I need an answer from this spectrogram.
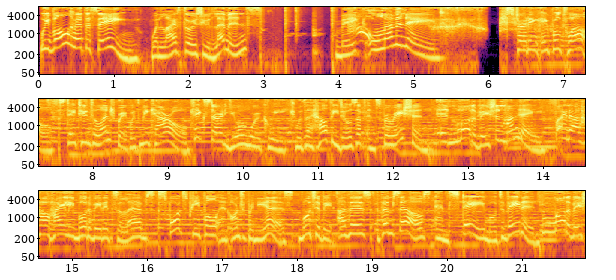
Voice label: Asian English Trailer

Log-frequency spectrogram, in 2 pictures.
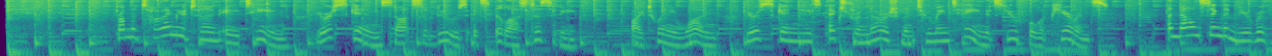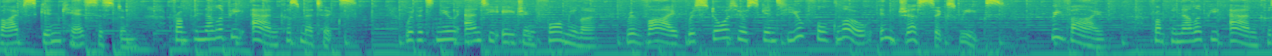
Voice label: Asian English Skin Care

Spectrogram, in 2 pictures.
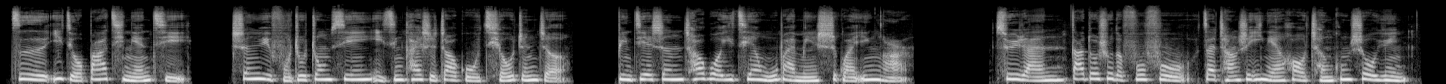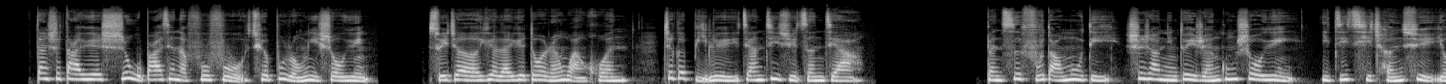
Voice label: Mandarin

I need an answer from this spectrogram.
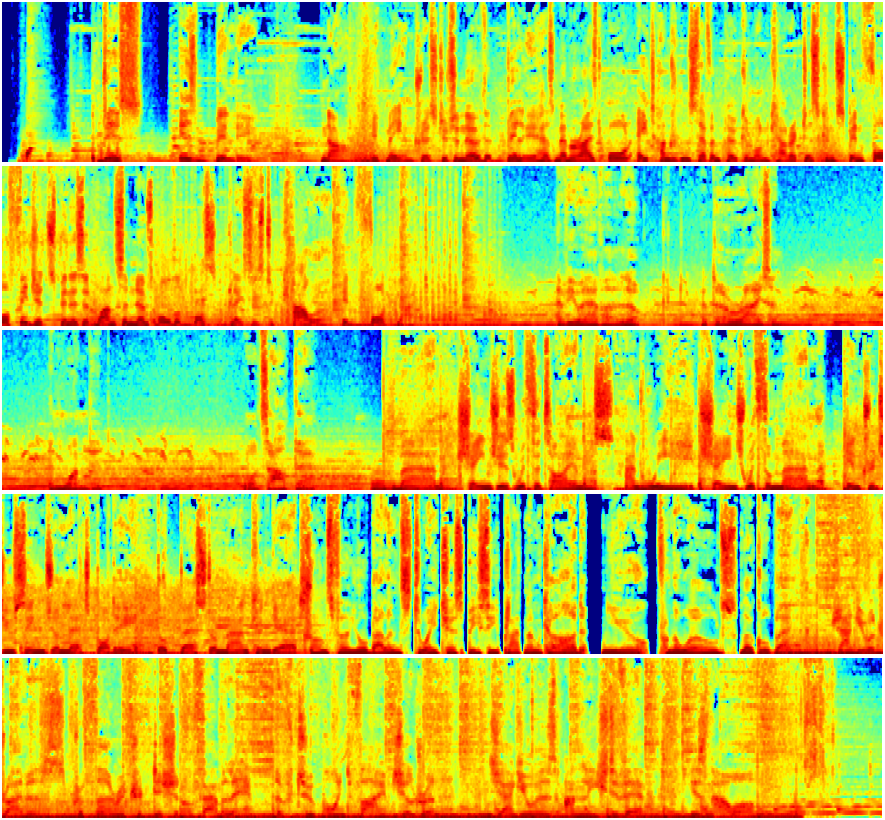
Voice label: UK English; Voice Reel

